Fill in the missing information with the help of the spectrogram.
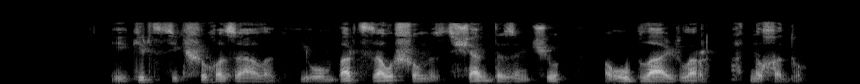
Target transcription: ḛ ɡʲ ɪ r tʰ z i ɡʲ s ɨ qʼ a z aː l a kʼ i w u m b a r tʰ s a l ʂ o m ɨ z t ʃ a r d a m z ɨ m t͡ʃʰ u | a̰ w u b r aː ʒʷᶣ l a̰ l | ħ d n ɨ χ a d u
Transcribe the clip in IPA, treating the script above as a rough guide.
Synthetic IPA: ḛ ɡʲ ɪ r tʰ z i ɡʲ ʂ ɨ qʼ a z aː l a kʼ i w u m b a r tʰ z a l ʂ o m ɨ z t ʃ a r d a z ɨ m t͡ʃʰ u | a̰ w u b l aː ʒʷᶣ l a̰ r | ħ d n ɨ χ a d u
